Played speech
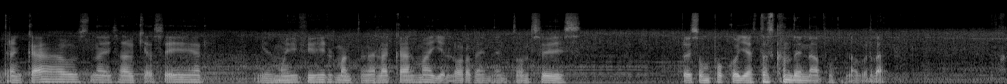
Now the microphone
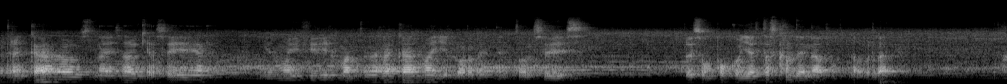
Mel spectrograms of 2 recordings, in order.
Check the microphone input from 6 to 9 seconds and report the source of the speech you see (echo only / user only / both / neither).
echo only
